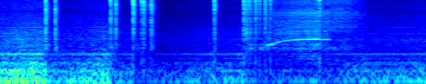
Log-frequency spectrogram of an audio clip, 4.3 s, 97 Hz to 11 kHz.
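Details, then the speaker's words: 2006 Ford E-450 Super Duty, 6.0 V8 diesel, starter that was cranked until it burned out, jumped with thin-gauge wire. A few sharp clicks, then a brief whine as the starter free-spins without shooting out; possibly not enough current. Starter spins without engaging. "the starter just spins right it doesn't shoot out which makes you believe one of two things it just doesn't have enough power to complete the process"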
